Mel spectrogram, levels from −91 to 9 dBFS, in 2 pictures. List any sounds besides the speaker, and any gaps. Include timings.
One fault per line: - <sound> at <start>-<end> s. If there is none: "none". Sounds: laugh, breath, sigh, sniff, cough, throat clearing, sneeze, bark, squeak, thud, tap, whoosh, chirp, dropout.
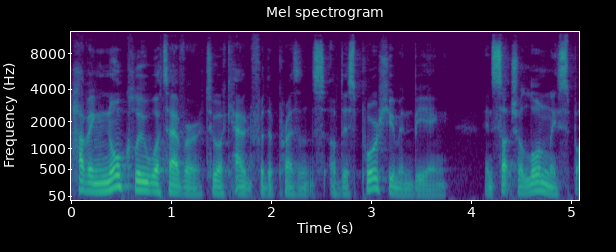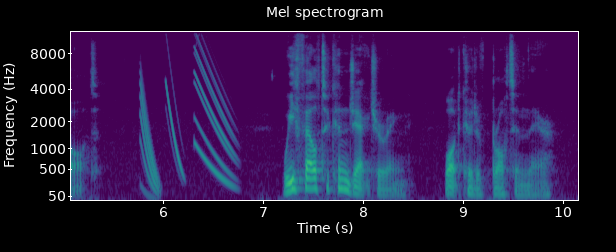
- chirp at 5.8-6.8 s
